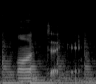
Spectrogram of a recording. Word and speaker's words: ontdekking: Which word has 3 syllables? Potlud, meaning pencil, or ontdekking, meaning discovery? The word with 3 syllables is ontdekking.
